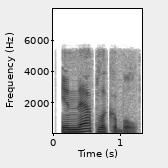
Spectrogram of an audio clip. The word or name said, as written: inapplicable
